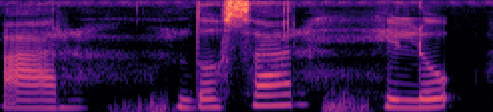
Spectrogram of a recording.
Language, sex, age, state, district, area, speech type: Santali, female, 18-30, West Bengal, Bankura, rural, spontaneous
